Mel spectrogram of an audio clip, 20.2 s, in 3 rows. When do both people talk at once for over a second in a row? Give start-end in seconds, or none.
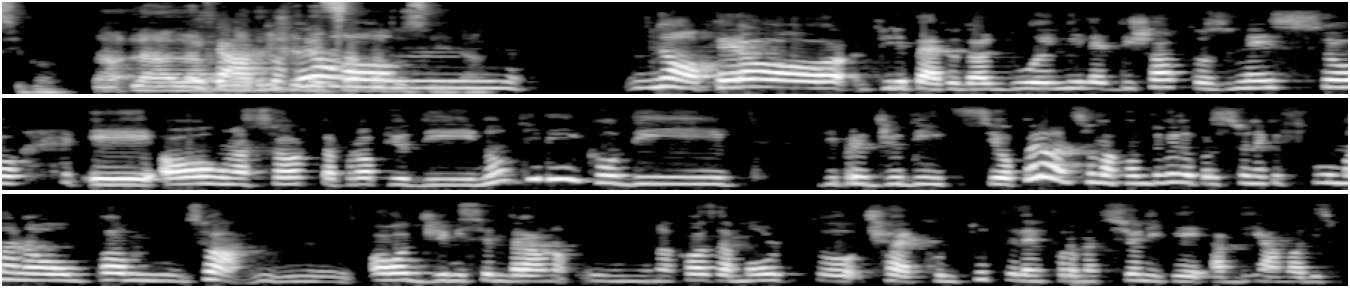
0.9-2.5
